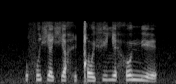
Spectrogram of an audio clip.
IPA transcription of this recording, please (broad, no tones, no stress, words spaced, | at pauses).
fʊça çahiǃofʲo ʎɛho mʲe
